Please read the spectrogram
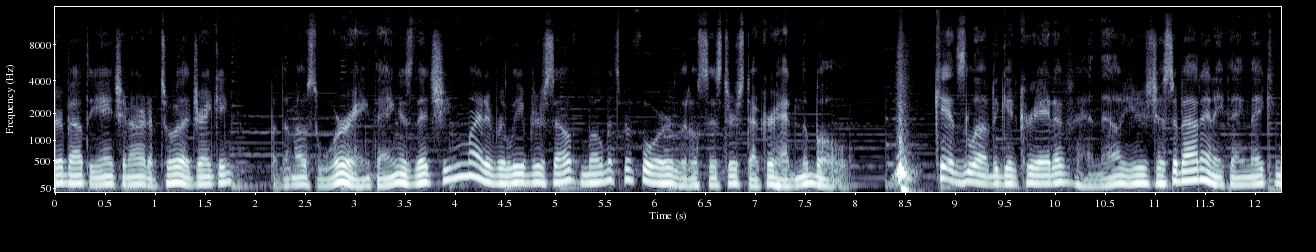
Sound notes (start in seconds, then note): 8.4 air whooshing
